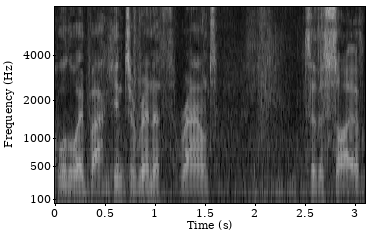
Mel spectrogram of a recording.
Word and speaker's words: Rainworth: I often am but at least I'm saying renth not you know mispronouncing it okay it's an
